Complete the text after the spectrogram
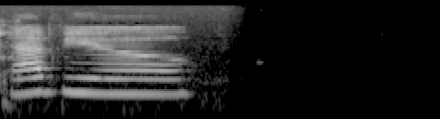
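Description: A young girl speaks in a sing-song voice close by.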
